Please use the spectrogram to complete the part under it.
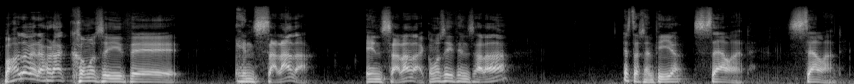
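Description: A man's voice: mid-range voice, big pitch swings, normal speed, pauses often. A man with a Spain Spanish accent giving a casual English lesson, repeating each word and switching between Spanish and English. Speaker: English teacher.

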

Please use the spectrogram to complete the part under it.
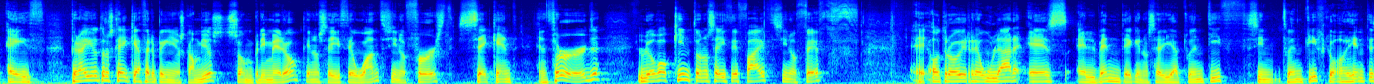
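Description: A man from Spain with a Spanish accent, a native Spanish speaker teaching English pronunciation, drilling words aloud in a lively, playful way. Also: medium pitch. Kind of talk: bilingual pronunciation lesson.

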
